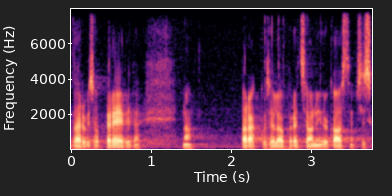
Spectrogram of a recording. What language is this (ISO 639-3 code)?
est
